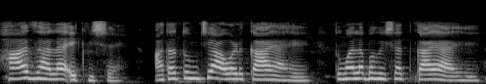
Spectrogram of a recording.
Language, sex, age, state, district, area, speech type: Marathi, female, 18-30, Maharashtra, Nashik, urban, spontaneous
